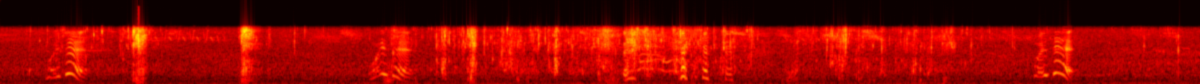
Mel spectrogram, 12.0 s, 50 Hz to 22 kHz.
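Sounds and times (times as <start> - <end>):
dog snorting through nose: 1.3 - 1.6, 2.4 - 2.7.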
